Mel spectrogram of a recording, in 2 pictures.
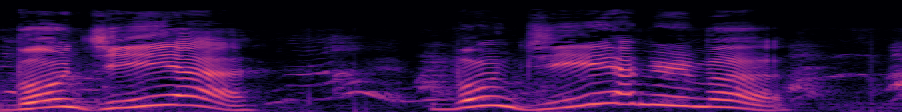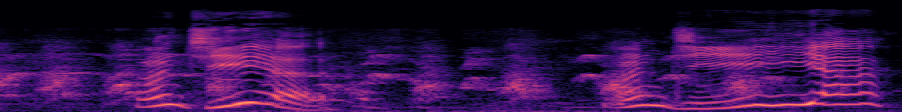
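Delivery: sing-song wake-up call. Real, not acted. Brother calling out to wake his sleeping sister, sing-song. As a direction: ring out a cheery wake-up greeting. Wakes sister with morning greeting.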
